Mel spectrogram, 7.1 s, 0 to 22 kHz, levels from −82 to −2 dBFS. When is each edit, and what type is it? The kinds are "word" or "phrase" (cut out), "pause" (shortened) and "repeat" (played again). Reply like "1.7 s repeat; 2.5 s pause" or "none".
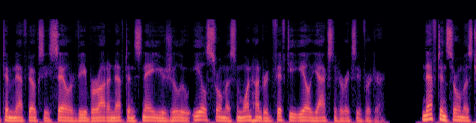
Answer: none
